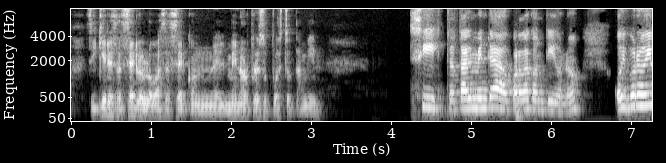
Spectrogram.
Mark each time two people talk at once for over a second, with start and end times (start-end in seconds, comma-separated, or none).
none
